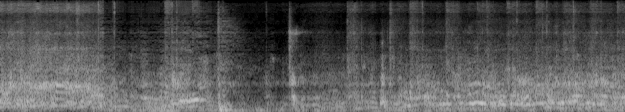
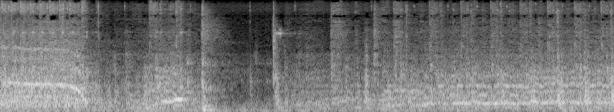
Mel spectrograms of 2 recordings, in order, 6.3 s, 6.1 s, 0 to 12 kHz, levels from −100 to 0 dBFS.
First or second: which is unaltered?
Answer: second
